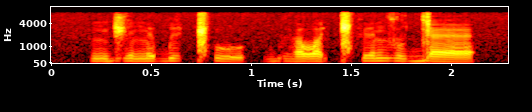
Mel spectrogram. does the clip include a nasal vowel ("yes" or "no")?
no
